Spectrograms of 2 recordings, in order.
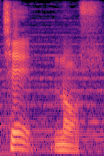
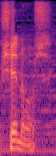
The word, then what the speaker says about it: Xenos: No puedo evitar pensar en el Valencia cada vez que dices che-nos. Bueno, tendría que pronunciarse como Xenos.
